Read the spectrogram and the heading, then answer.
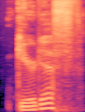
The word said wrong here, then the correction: Gurdjieff: was Gurdjieff.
